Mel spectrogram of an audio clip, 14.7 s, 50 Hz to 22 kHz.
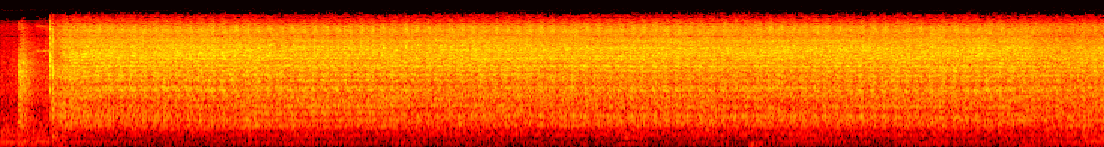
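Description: A K24 engine swapped into a Mazda Miata MX-5 cranks briefly and fires for its first start, then settles into a steady, fairly loud idle that holds for the rest of the stretch with no voices.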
